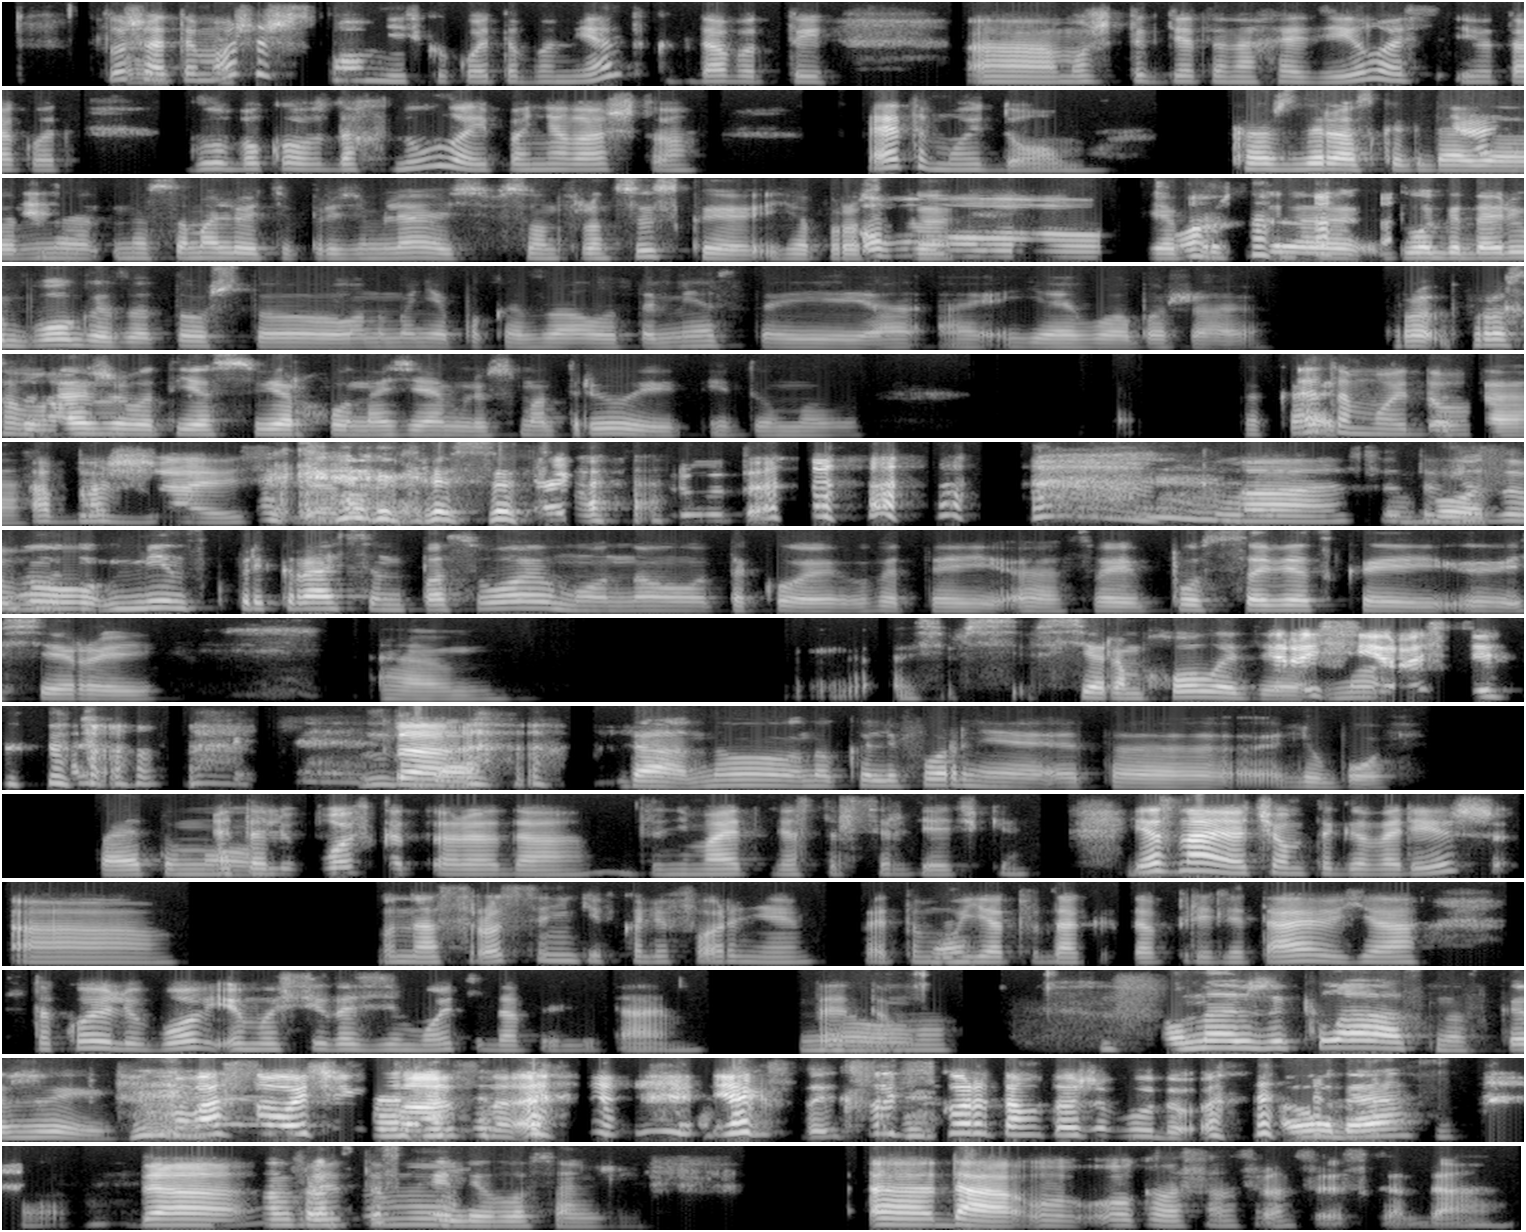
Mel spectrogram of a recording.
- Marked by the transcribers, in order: tapping; laugh; laughing while speaking: "какая красота"; laugh; grunt; laughing while speaking: "Серой серости"; chuckle; laugh; other background noise; laugh; laugh
- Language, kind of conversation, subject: Russian, podcast, Есть ли у вас место, где вы почувствовали себя по-настоящему дома?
